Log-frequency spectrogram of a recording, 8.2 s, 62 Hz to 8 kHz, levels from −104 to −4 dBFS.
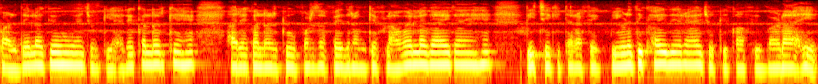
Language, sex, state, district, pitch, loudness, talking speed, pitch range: Hindi, female, Goa, North and South Goa, 175 Hz, -19 LUFS, 265 wpm, 165-195 Hz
